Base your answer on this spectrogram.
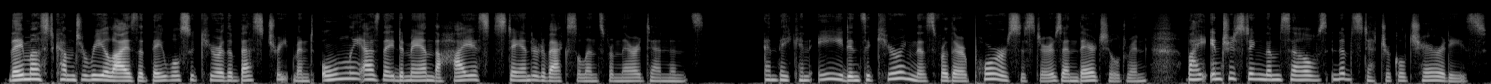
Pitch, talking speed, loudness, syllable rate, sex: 190 Hz, 175 wpm, -23 LUFS, 5.4 syllables/s, female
